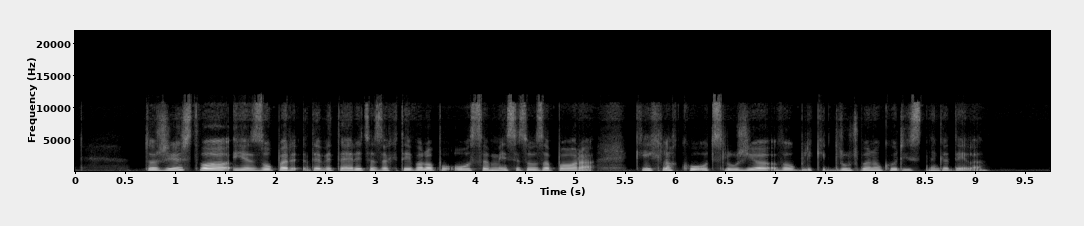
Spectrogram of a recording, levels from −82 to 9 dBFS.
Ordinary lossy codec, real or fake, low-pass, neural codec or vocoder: Opus, 24 kbps; fake; 10.8 kHz; codec, 24 kHz, 0.9 kbps, DualCodec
